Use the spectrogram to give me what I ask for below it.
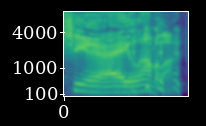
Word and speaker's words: Shyamalan: How do you say that name? – M. Night Shyamalan.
